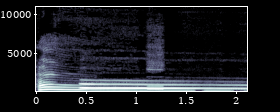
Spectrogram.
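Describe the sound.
People on the radio show Native Roots Radio Presents howl like wolves together, in a segment brought to you by Howling for Wolves: one long, steady, wavering wail that starts higher, slides down and holds, loud throughout, with no talking over it.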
